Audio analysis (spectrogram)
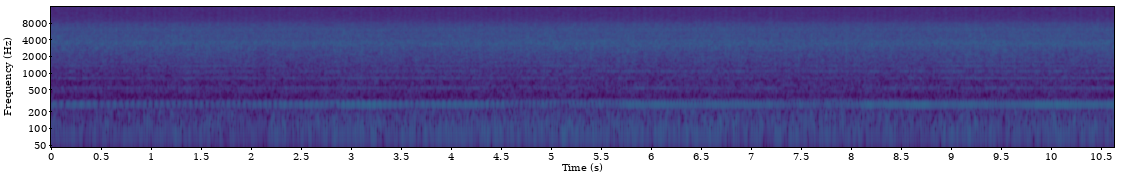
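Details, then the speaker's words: Noctua fan compared with Corsair ML120: steady airy whoosh with a thin constant tone above, no rattles; Corsair louder overall but Noctua's pitch cuts through; normal fan running with tonal whine. "I would say overall that the Corsair is louder, but there is a pitch from the Noctua that cuts through that noise, at least for me."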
